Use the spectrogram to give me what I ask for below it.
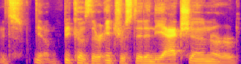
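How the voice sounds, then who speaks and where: Relaxed man leading a podcast chat. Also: lowish voice, moderate pace. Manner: relaxed, runs the topic list. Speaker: podcast co-host. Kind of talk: casual chat.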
